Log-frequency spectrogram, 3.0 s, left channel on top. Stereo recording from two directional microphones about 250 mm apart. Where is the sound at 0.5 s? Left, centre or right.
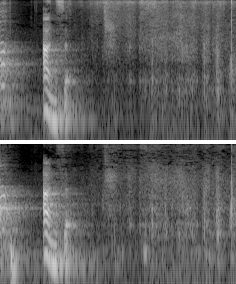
Left.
